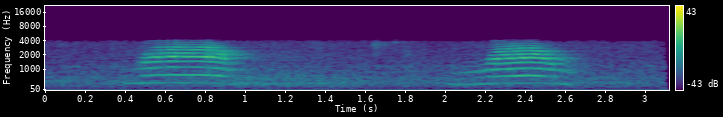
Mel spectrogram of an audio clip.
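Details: Two drawn-out harmonic meows from pet Bengal cats, each rising then falling slightly, about a second and a half apart, in a quiet room.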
